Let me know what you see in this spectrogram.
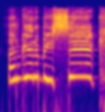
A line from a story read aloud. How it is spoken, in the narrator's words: One little boy yelled out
